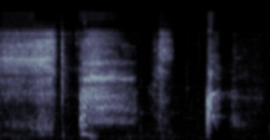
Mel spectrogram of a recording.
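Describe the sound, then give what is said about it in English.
A long, harsh sniff is followed by a person's loud, raspy barks imitating a dog, with two main bursts and a fainter yelp between them, with no talking. “Sorry, every time I sniff, I bark.”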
